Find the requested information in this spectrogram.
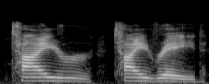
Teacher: i pushed the tongue down on that r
